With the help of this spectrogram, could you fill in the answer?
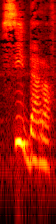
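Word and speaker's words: Сидоров: keluarga ini sorov ya sidorof bacanya sidaraf Kenapa karena penekanannya pada huruf i sidaraf sidarf kalau kita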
